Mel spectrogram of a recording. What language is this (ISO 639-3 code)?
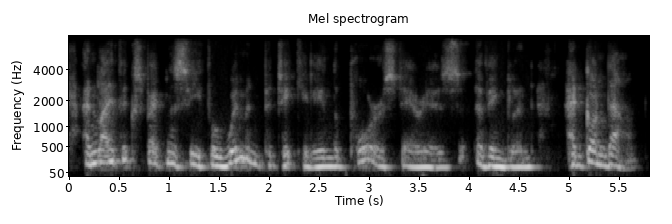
eng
